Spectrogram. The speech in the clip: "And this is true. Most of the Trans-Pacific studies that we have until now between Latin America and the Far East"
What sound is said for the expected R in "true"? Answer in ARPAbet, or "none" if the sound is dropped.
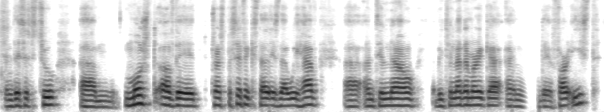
none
